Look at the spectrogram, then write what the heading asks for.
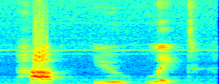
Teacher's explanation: the primary stress is going to be pop and that my secondary stress is going to be late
